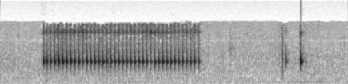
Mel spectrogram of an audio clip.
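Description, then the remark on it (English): One long, buzzing telephone ring sounds on the line of an outgoing call made from the phone on Manny Ryan's desk to Hellman at Homicide, a steady warbling trill lasting under two seconds, then a couple of short clicks like the receiver being picked up. No one speaks. “I grabbed the phone on Ryan's desk, and I called Hellman.”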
